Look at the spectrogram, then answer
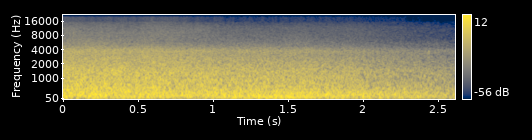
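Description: Ocean surf washing onto a beach, a dense continuous roar of breaking waves with wind noise, loud and steady, no voices.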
